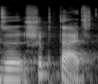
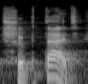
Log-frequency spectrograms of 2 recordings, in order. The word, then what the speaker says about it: шептать: The infinitive шептать is stressed on the last syllable. That's why, in the present tense, this verb has variable stress.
